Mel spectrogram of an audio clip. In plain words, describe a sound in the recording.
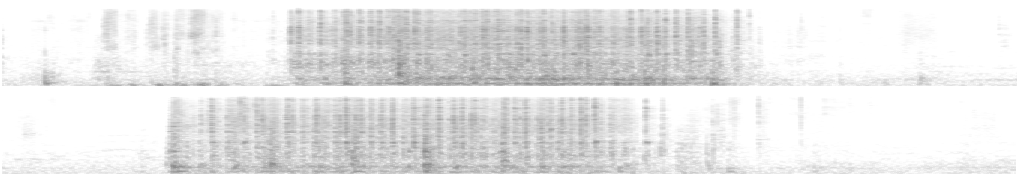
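A sewing machine runs in short bursts, whirring and stitching.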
